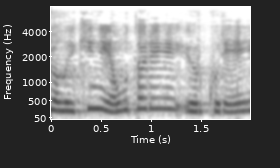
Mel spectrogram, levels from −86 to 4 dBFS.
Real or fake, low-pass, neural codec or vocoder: real; 7.2 kHz; none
